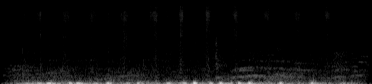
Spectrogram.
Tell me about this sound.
mySound MES Cristina
mySound, Spain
